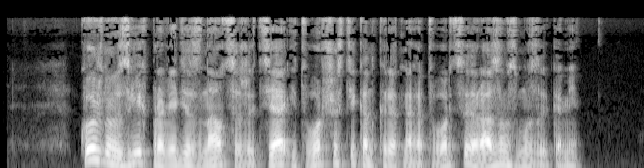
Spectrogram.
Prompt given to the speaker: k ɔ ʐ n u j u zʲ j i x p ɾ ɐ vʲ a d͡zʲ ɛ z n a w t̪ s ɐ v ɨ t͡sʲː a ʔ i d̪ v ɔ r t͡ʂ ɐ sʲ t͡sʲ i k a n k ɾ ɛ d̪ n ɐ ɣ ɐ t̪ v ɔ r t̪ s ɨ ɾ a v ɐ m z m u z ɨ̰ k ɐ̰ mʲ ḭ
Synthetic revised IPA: k ɔ ʐ n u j u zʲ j i x p ɾ ɐ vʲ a d͡zʲ ɛ z n a w t̪ s ɐ ʐ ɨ t͡sʲː a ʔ i t̪ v ɔ r t͡ʂ ɐ sʲ t͡sʲ i k a n k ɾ ɛ t̪ n ɐ ɣ ɐ t̪ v ɔ r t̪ s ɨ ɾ a z ɐ m z m u z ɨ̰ k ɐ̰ mʲ ḭ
